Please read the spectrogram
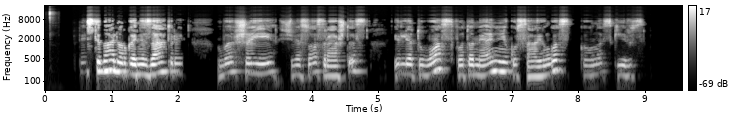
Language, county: Lithuanian, Kaunas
